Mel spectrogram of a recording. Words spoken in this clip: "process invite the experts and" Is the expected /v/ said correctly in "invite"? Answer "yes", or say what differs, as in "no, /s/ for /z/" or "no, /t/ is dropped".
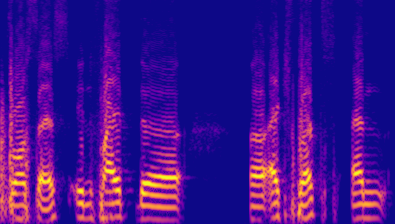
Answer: no, /f/ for /v/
